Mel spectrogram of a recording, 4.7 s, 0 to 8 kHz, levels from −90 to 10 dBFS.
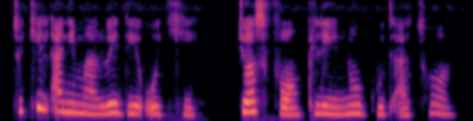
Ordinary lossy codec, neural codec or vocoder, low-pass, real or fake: none; none; none; real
